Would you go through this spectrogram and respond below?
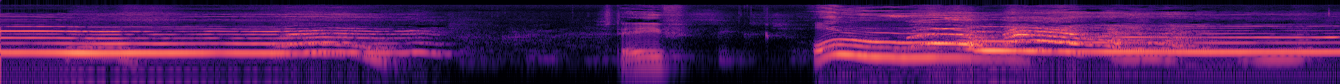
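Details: Pet Saluki dog howling as if singing: a long steady wavering howl with rich overtones for two seconds, a pause with a brief broken burst, then a rising, yodel-like howl that settles into a sustained tone.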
